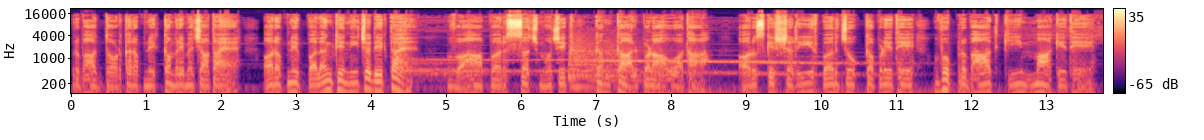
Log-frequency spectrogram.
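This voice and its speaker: Male narrator, deep voice, dramatic scripted horror storytelling, prominent music behind. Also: steady tone, slow pace.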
